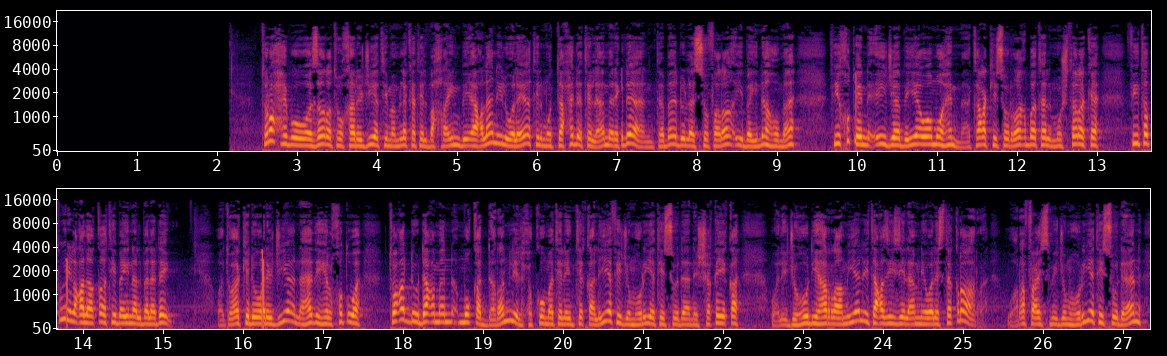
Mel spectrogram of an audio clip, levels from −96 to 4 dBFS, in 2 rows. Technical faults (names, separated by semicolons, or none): MP3 compression; damaged data in a compressed stream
